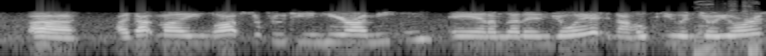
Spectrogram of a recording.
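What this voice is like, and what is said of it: Nova Scotian accent. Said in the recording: “I love the Nova Scotian accent”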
